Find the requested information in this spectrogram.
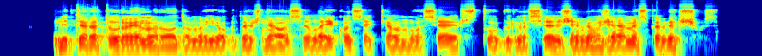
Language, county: Lithuanian, Alytus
